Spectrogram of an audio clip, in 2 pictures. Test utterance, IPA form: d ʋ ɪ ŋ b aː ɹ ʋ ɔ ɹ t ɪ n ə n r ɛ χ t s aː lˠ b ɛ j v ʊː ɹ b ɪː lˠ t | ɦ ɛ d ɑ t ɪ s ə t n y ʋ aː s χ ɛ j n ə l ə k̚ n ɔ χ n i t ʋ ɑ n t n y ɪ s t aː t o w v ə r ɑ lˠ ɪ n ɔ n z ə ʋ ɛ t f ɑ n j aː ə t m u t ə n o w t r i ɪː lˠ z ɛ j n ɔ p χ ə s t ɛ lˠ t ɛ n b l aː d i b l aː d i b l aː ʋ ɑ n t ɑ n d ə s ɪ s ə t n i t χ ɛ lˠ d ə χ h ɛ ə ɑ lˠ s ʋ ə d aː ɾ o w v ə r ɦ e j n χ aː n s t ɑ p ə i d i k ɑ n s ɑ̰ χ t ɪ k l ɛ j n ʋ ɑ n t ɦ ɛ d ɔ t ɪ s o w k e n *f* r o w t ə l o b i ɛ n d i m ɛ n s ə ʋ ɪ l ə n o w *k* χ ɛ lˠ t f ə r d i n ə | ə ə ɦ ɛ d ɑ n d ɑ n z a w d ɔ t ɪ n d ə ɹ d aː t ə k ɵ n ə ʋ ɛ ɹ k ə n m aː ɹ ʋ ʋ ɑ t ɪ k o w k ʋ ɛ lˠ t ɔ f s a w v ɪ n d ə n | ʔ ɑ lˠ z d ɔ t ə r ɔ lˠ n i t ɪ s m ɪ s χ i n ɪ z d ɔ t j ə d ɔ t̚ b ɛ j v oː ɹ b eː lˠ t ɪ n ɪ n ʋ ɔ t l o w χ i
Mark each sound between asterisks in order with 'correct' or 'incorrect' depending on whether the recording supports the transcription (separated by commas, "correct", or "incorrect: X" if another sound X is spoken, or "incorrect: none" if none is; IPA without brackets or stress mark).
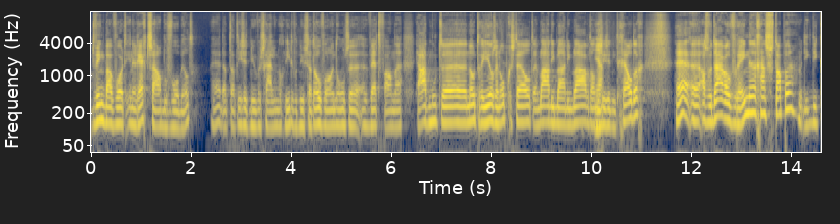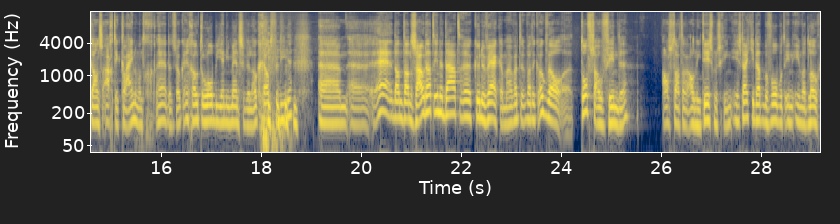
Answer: incorrect: χ, correct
